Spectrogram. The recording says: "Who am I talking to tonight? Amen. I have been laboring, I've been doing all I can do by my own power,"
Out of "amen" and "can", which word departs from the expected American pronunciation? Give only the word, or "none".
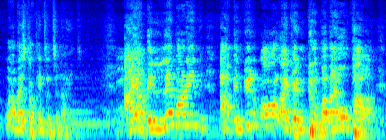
amen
